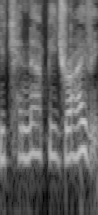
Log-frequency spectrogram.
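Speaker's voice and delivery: high-pitched exasperated scolding tone.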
